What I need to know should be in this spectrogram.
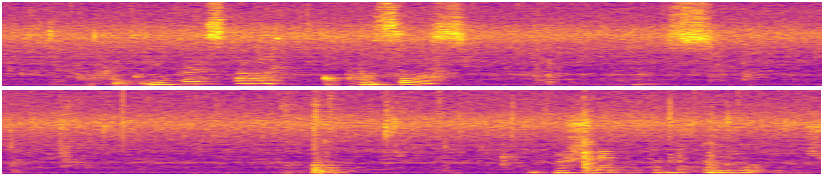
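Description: A knife taps and scrapes on a cutting board.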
